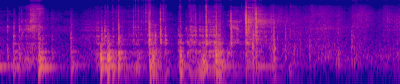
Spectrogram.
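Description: Heavy metal floor hatch being lowered back into its frame: a run of knocks and clanks from about half a second to four seconds in, with a short laugh among them.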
